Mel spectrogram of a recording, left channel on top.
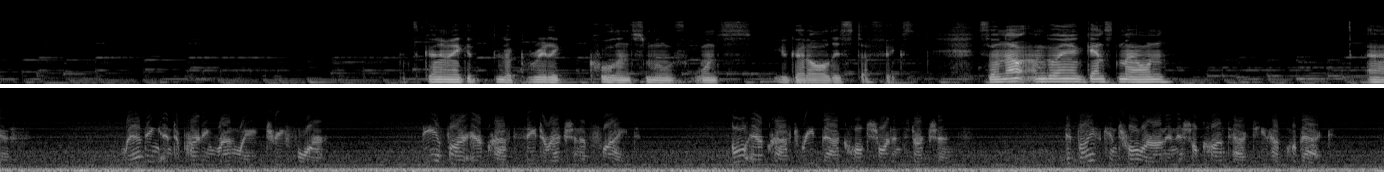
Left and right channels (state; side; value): different; both; correlation 0.00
